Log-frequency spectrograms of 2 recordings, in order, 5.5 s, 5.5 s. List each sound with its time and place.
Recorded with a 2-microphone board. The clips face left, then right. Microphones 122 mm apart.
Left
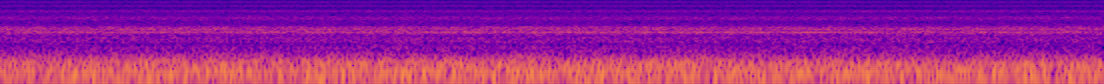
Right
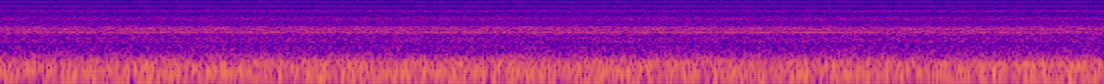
Only background noise.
